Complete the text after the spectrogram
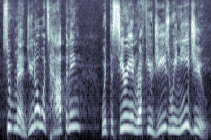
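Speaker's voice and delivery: loud, high urgent plea; pleading public. Retold or imitated. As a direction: beg him loudly. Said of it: "we'd be like".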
